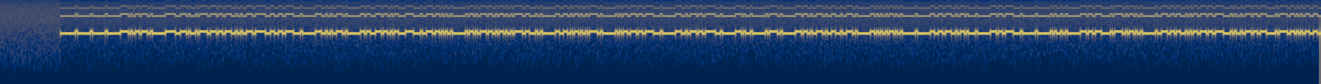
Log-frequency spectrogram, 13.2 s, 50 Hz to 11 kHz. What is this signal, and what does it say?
RTTY (50 baud, 170 Hz shift), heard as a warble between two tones, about 1360 Hz centre. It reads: THE NATIONAL BOARD DECIDES ON THE AWARDING OF MEDALS OF …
